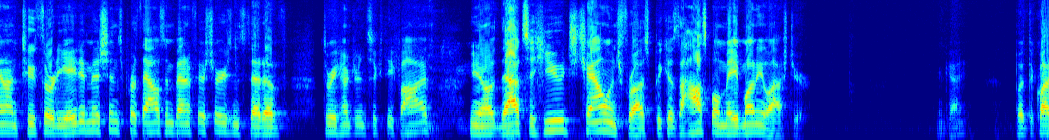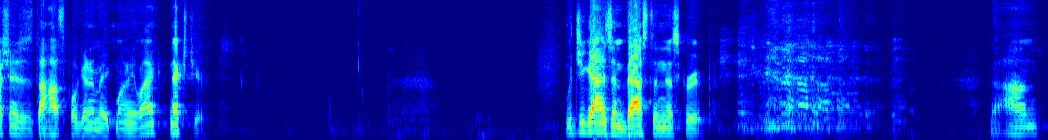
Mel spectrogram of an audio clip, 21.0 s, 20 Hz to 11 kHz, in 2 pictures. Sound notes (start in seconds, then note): 17.8 laughing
